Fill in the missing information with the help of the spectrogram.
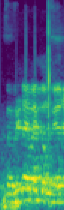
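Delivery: ordinary talk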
